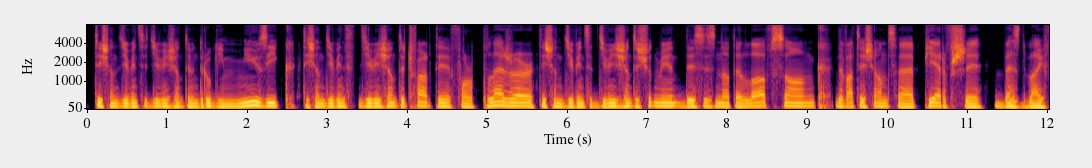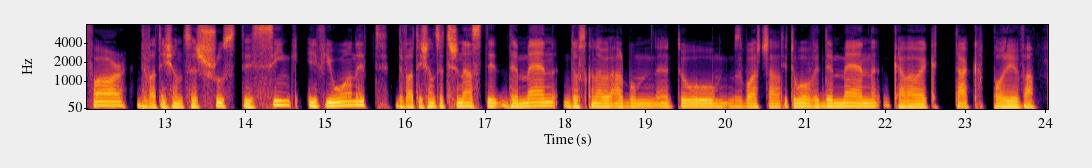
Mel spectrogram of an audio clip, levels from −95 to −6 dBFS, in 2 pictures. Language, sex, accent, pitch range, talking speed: Polish, male, native, 110-125 Hz, 85 wpm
